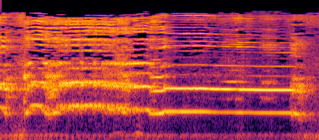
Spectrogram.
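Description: A backyard rooster lets out one loud, close crow, a long drawn-out call that holds steady for about two seconds before cutting off, with brief clucking sounds around it and no voices.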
